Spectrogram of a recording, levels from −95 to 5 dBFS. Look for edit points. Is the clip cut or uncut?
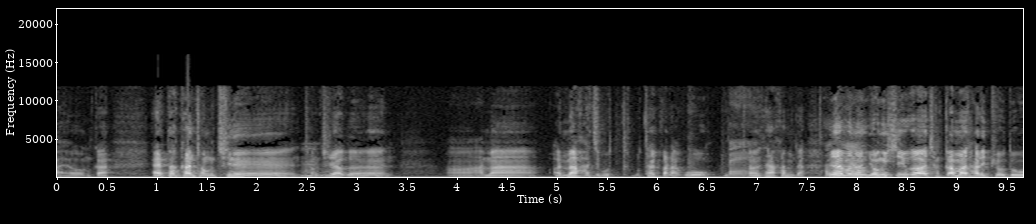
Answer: uncut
